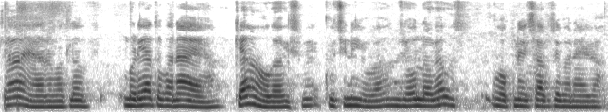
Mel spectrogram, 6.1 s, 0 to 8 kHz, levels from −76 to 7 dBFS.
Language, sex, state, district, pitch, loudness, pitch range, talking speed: Hindi, male, Odisha, Malkangiri, 165 Hz, -15 LUFS, 150-180 Hz, 215 wpm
